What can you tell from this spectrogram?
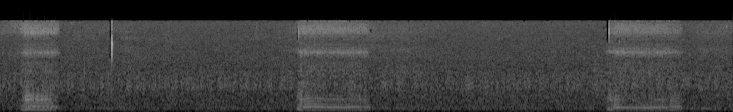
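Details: Sleeping female Labrador Retriever snoring indoors: three separate rasping, droning breaths about three seconds apart, each with a low buzzing tone and a hissy upper edge. A brief click sounds between the first two.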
